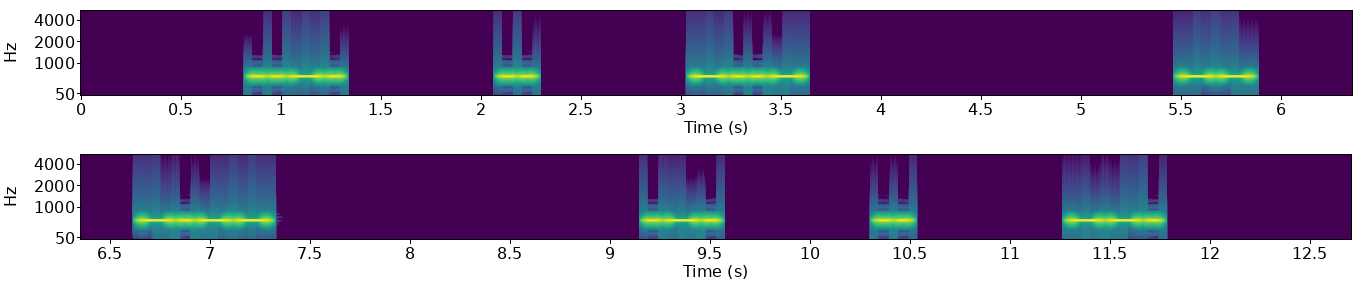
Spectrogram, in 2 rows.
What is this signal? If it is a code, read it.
Morse code, heard as a keyed tone, about 25 wpm, spaced as for 9 wpm, 600 Hz. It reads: FIX MY RIG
